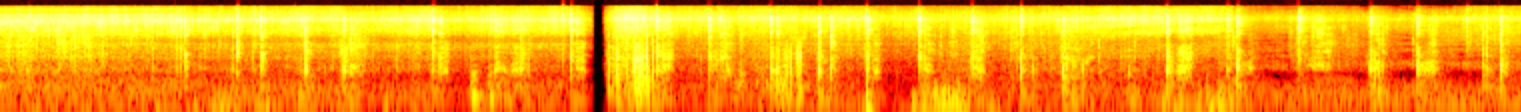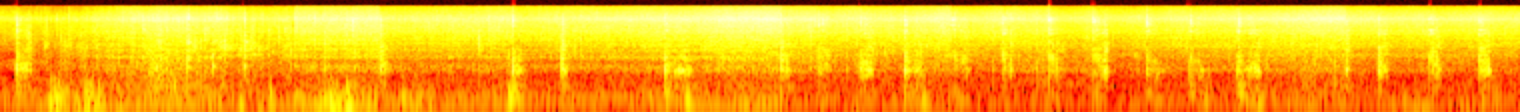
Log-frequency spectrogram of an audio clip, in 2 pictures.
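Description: Onions, garlic and shellfish meat sizzling as they fry in a metal wok, with a metal ladle stirring and scraping against the pan in quick clicks. The sound drops out briefly about four and a half seconds in.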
